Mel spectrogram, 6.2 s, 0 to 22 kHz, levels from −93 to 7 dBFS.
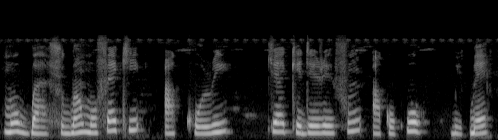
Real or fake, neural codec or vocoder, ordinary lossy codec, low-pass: real; none; none; none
